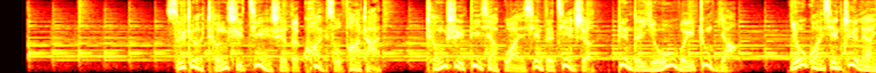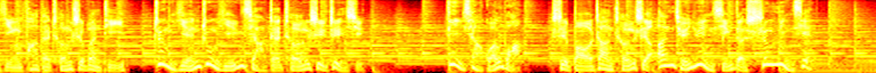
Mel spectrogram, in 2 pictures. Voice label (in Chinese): 男; 飞碟说MG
